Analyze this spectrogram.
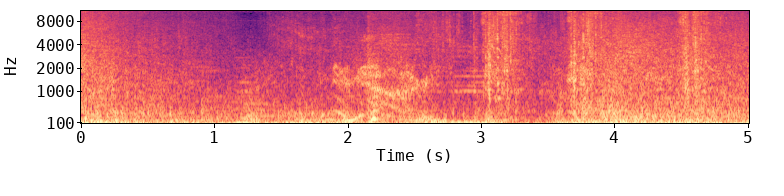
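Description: Magical energy crackles and whooshes.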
